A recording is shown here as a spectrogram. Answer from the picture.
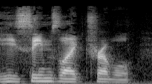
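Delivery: ordinary delivery, nothing marked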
